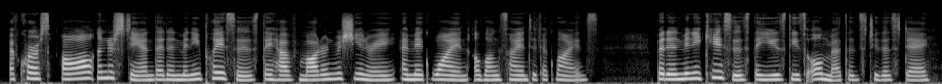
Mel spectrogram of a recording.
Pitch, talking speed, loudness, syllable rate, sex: 225 Hz, 190 wpm, -17 LUFS, 5.8 syllables/s, female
